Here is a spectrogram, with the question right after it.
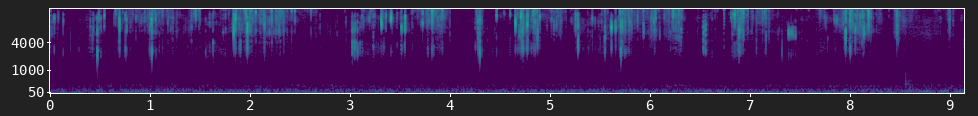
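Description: A small, pale green cylindrical block of solid, crumbly floral foam is held in one hand close to the microphone while the long nails of the other hand scratch and press into it. Dense, bright crunching and crackling snaps come in quick bursts over a steady low rumble. The sound stays at an even, quiet level throughout.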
